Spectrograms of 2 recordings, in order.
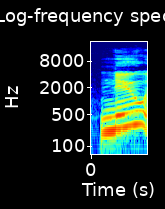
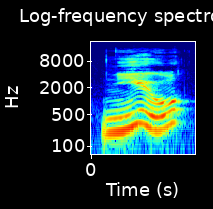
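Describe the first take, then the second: First: There is no Y sound after the N. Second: A Y sound follows the N. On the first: "new in an American accent" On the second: "and oftentimes new, I can barely say it, in a British accent"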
